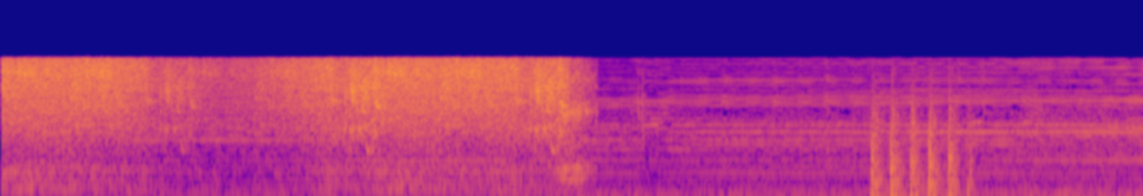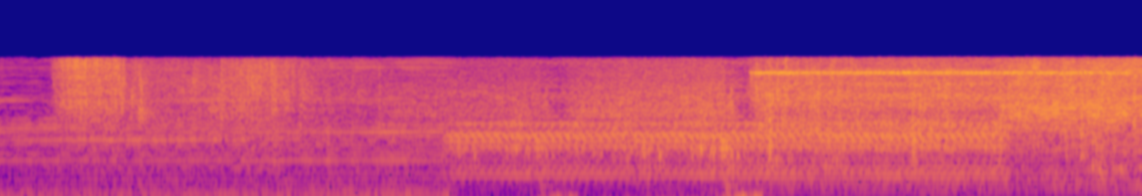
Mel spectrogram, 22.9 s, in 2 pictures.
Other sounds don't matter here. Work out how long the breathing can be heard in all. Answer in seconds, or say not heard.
not heard.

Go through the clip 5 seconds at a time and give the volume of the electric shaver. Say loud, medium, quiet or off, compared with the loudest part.
quiet, quiet, medium, loud, loud.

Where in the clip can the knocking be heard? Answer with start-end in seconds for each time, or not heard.
8.7-9.8.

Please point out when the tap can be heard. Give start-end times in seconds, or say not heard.
0.0-6.0, 11.9-22.8.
